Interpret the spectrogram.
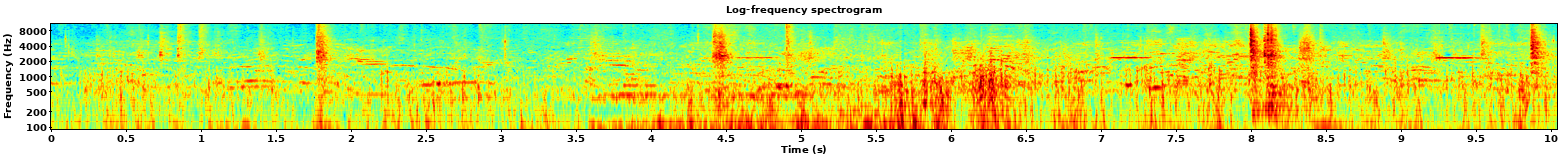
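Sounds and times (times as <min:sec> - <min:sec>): low rumble: 0:00.0 - 0:09.8
background voices: 0:00.0 - 0:10.0.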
